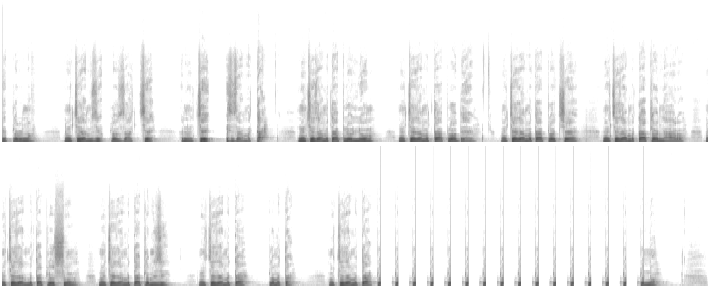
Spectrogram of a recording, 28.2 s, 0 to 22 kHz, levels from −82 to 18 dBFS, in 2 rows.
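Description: From 21.68 to 26.94 s, a stutter with silent gaps: a 122 ms fragment loops 15 times between 229 ms silences, likely a stalled stream losing that audio.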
